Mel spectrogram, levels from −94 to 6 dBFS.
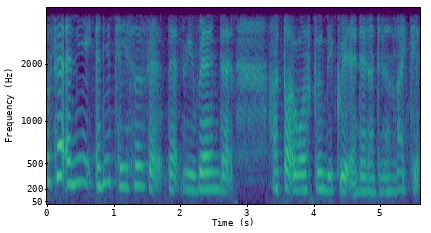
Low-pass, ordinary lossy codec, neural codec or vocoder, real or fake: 3.6 kHz; none; codec, 16 kHz, 2 kbps, FunCodec, trained on LibriTTS, 25 frames a second; fake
